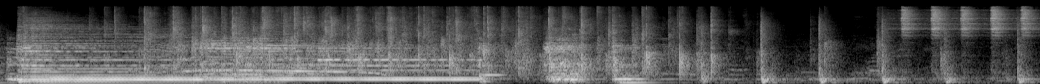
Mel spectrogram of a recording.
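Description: Electric guitar music: a loud chord rings out for about five seconds and then cuts off, followed by scattered short picked notes and taps at a lower level.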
